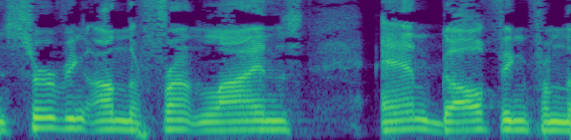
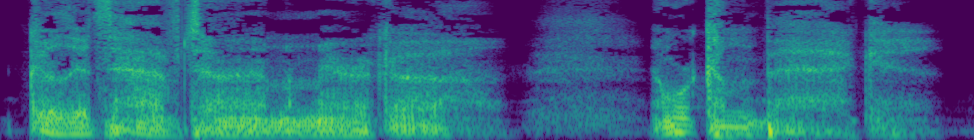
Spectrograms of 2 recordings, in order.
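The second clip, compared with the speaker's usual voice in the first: very low-pitched, dragged-out delivery; 13 semitones lower than usual. Performing on request after another speaker says let me hear it: bad Clint Eastwood impression. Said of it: "my Clint Eastwood impression".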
